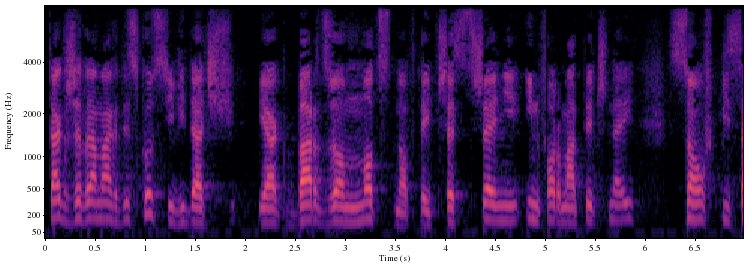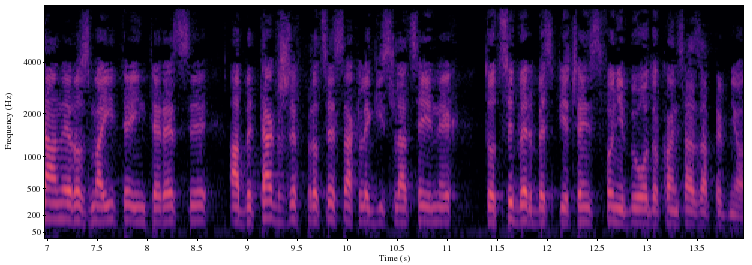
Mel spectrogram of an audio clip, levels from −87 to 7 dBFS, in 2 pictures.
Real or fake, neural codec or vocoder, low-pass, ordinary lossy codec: real; none; none; none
